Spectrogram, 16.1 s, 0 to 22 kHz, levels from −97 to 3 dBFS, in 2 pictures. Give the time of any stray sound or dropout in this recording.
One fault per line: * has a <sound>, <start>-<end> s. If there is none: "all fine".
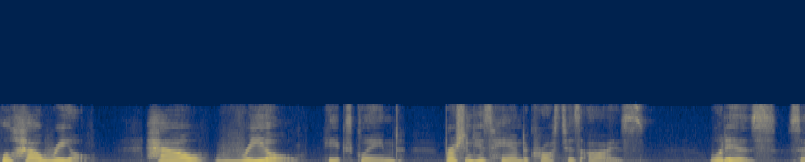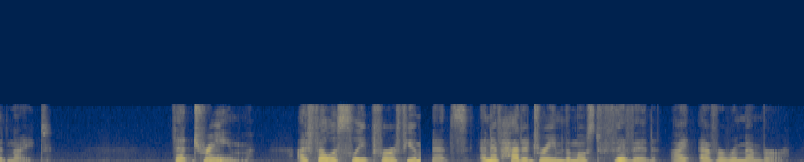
* has a dropout, 12.2-12.4 s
